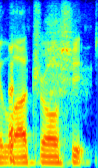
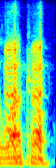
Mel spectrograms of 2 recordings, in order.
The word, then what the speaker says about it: Luttrell: My wife says I say everything wrong, including my last name. I say Luttrell.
